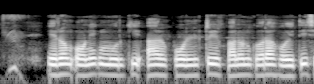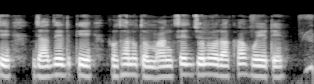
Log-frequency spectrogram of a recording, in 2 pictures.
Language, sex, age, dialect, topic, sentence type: Bengali, male, <18, Western, agriculture, statement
